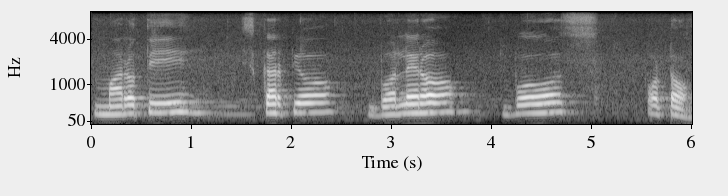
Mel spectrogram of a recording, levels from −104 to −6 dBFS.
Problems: none marked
